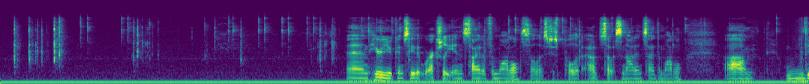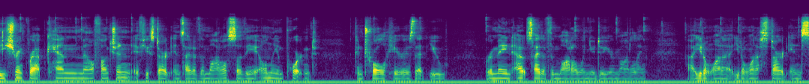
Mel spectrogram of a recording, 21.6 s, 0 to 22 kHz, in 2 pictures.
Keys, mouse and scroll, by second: 0.6 ctrl+z, 1.8 f, 3.9 click, 4.3 f, 7.6-9.4 drag, 8.2-9.5 right drag, 9.8 right click, 11.5 click, 11.5 right click, 12.3 right click, 12.5-13.5 middle drag, 13.5-14.5 drag, 15.8 right click, 16.4-17.6 middle drag, 17.6 click, 20.1-21.4 drag.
